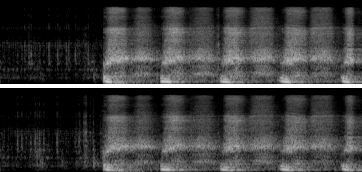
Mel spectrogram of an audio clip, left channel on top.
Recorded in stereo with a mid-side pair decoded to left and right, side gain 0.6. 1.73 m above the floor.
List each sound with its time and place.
1.0 s breathing: 20° left, 0.9 m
